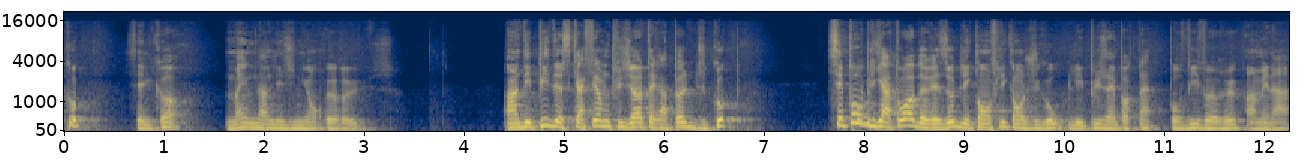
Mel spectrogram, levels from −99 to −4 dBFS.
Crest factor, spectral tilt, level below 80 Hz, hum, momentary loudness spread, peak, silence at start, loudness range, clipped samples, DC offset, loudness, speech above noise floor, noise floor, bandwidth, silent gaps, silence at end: 16 dB; -6 dB/octave; -62 dBFS; none; 11 LU; -6 dBFS; 0 s; 6 LU; under 0.1%; under 0.1%; -23 LUFS; 57 dB; -79 dBFS; 16 kHz; none; 0 s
